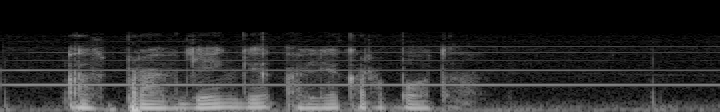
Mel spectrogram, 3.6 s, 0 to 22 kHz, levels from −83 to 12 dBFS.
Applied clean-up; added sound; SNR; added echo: none; Wind instrument, woodwind instrument; 12 dB; none.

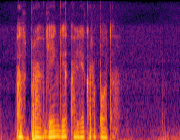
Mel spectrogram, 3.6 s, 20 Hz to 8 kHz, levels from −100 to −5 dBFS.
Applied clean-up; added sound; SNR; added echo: neural mask model Resemble Enhance denoiser.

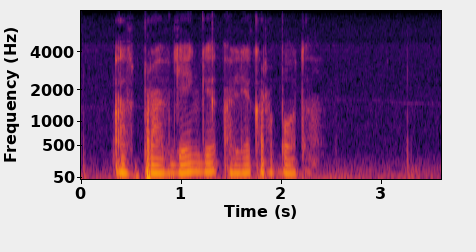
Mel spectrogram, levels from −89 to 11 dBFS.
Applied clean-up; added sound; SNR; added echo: none; none; none; none.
